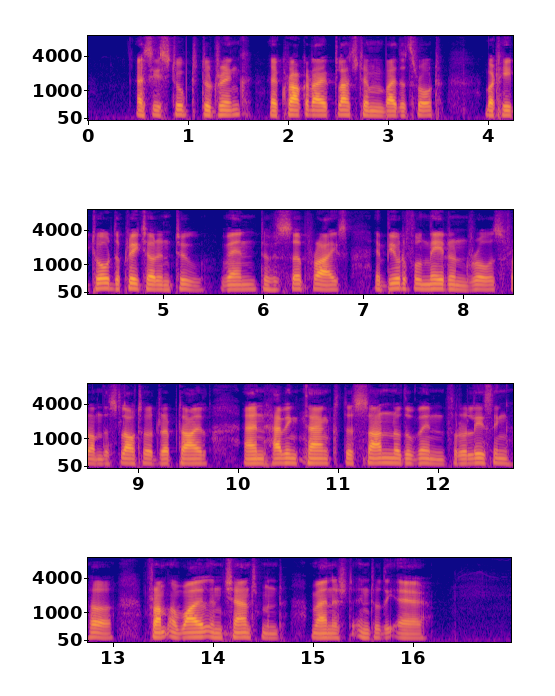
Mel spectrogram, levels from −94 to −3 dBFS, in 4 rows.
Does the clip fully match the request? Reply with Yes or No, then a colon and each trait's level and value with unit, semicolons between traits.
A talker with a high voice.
No: low, 120 Hz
